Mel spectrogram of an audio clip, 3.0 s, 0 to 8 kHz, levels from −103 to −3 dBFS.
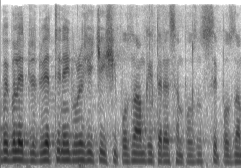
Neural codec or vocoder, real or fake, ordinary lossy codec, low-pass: none; real; MP3, 64 kbps; 7.2 kHz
